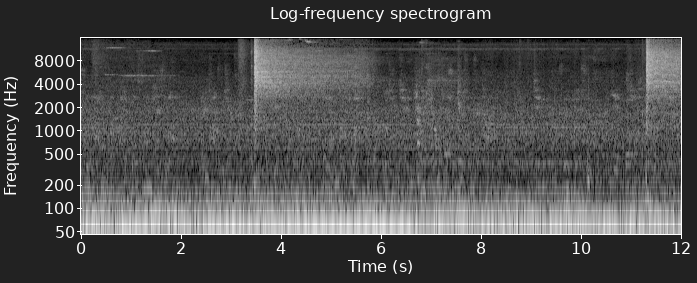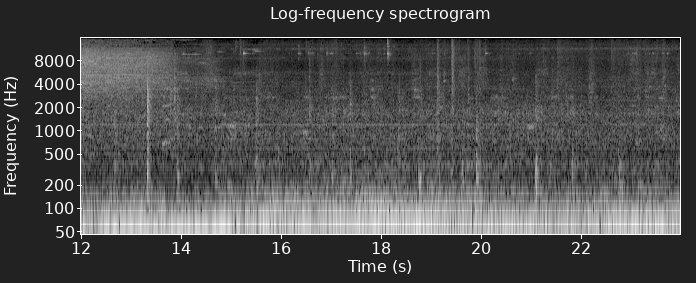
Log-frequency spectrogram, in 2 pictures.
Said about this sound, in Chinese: 车辆起步，请扶稳坐好。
